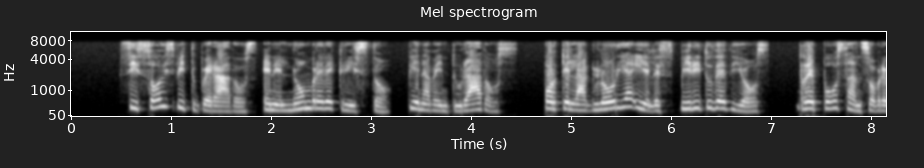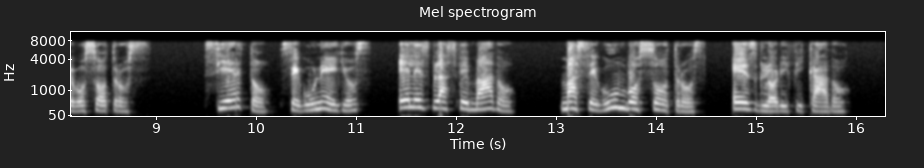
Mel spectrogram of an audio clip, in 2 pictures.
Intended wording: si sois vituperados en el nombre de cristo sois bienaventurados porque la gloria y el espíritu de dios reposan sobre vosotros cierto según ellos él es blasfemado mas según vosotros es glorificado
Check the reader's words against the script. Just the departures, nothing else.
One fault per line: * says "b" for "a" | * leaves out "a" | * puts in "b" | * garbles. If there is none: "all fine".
* leaves out "sois"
